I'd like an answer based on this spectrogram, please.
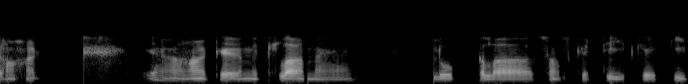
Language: Maithili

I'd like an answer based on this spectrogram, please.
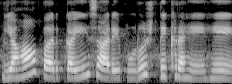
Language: Hindi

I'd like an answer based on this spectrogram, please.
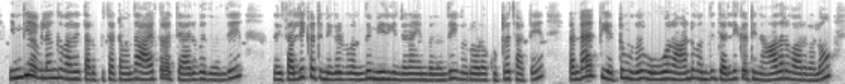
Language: Tamil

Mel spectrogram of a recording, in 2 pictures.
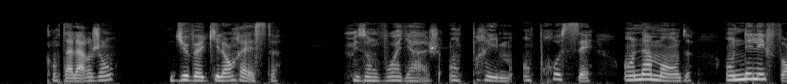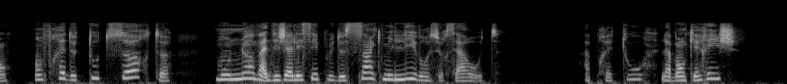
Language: French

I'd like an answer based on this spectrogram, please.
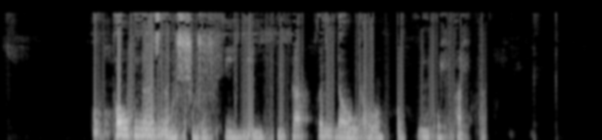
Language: Ngombale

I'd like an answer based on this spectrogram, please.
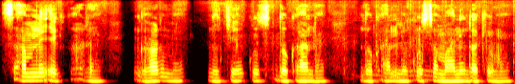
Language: Hindi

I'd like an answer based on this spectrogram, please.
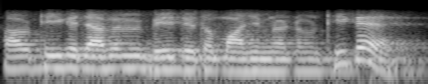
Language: Hindi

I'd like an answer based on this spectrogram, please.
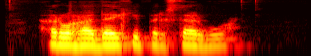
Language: Central Kurdish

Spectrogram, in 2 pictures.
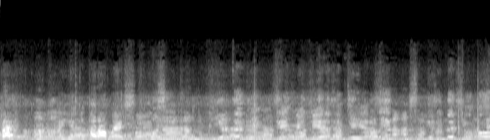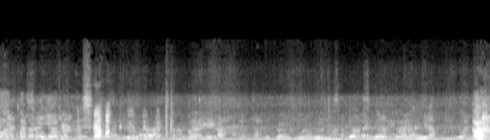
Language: Indonesian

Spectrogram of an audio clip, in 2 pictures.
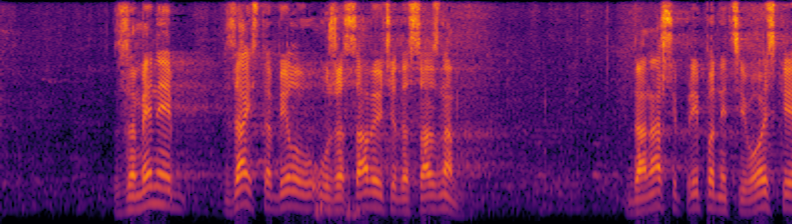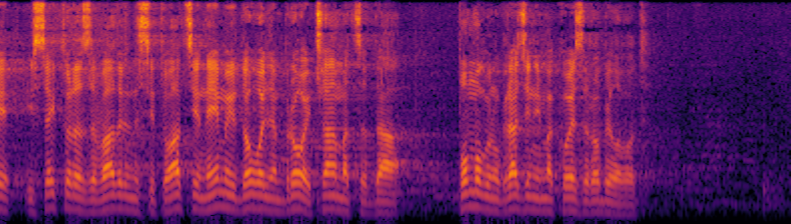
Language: Serbian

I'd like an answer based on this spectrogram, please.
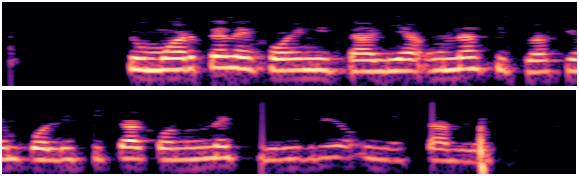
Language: Spanish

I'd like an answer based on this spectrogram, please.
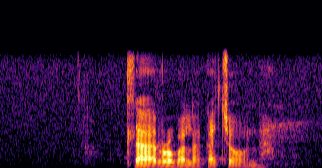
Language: Northern Sotho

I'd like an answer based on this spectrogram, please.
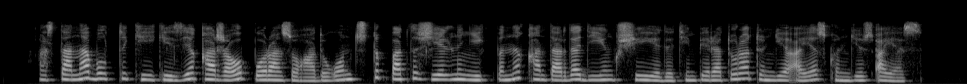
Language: Kazakh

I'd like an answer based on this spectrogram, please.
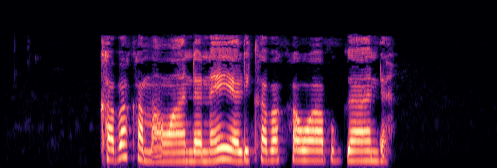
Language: Ganda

